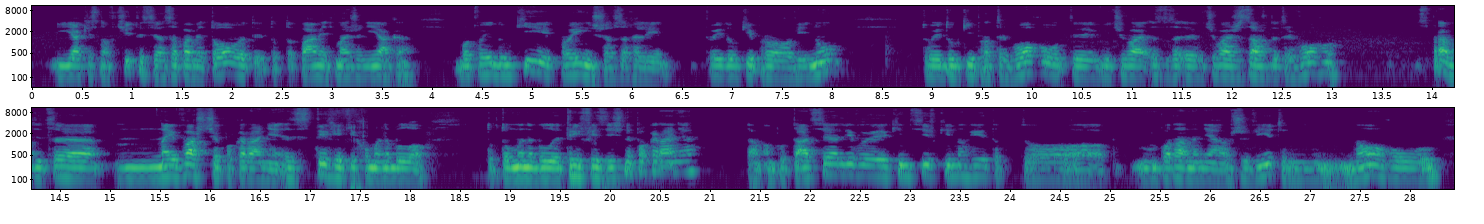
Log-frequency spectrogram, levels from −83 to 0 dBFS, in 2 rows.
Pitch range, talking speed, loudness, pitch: 110-135 Hz, 110 wpm, -34 LUFS, 115 Hz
